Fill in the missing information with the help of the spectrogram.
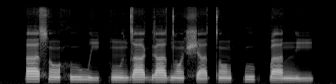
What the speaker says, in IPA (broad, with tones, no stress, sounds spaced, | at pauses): a˦ s ɔ̃˧ h u˧ w i˨ k ũ˧ d a˦ ɡ a˦ d ɔ̃˧ ʃ a˨ t ɔ̃˧ k͡p u˦ k͡p a˧ n i˧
